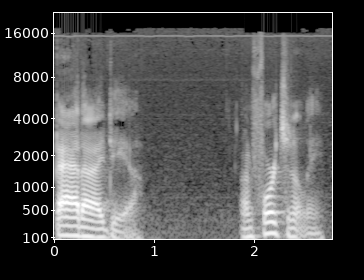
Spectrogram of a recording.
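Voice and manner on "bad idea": backing down. Pretend. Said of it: "They're like".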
